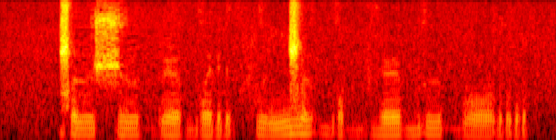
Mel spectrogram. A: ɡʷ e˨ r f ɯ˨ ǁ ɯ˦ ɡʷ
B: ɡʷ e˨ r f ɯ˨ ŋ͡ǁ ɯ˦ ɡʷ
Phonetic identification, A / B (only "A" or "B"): B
